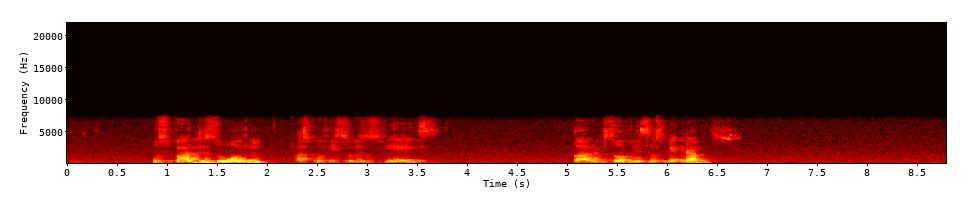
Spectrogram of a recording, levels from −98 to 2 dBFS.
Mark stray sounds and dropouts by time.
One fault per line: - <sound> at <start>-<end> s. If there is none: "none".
none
